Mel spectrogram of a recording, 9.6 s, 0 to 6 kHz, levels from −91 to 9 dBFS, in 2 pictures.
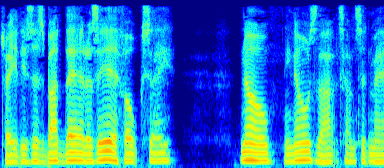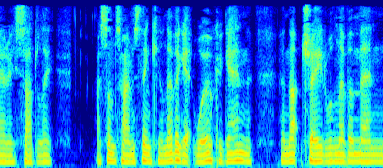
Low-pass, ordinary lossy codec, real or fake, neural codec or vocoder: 5.4 kHz; MP3, 32 kbps; real; none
